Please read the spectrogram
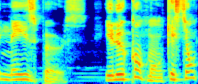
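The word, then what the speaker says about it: Nez Percé: Petite anecdote, même en anglais, ils sont appelés ne percé bien que prononcé naze PSE.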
